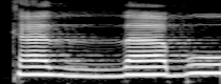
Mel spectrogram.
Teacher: Kadzabu, bu hukumnya mad tabi'i dhahiri sebab ada waw sukun sebelumnya dhammah. Cara bacanya huruf ba dipanjangkan 2 harokat.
